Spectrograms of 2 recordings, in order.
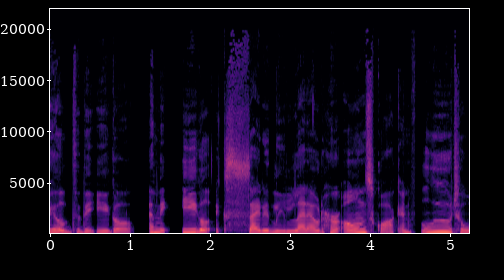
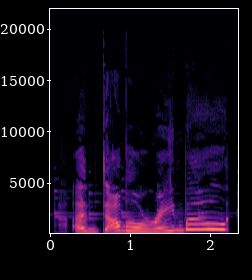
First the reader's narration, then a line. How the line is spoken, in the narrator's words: Lily squealed with delight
